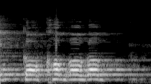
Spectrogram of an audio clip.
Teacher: कंठ की सहायता से क, ख, ग, घ वर्णों का उच्चारण होता है।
